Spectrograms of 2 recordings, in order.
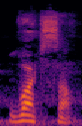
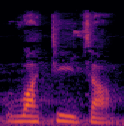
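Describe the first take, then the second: First: "What's up?" contracted into two beats; shortened form. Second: "What is up?" as three separate words; full form. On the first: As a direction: merge "is" into "What's". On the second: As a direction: keep "is" whole in "What is up?". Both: Shown as a demonstration. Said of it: "It is the shortened form of".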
